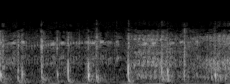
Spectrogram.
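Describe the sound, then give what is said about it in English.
Horse hooves clop on hard ground in a quick, uneven patter as the horses are pulled up to a stop, several sharp hits with a faint steady hiss behind them and no voices. “Hold it. Pull up them horses.”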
